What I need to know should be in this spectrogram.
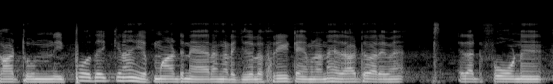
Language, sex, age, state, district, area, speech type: Tamil, male, 18-30, Tamil Nadu, Thoothukudi, rural, spontaneous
